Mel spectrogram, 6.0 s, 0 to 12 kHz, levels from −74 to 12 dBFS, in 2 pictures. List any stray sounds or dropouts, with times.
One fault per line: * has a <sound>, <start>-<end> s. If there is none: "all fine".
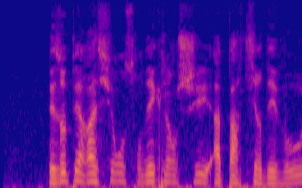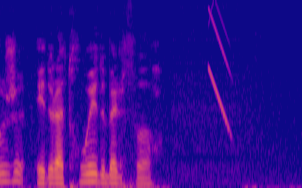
* has a chirp, 5.1-5.4 s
